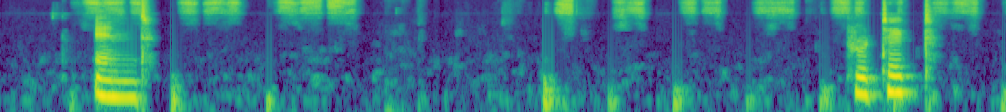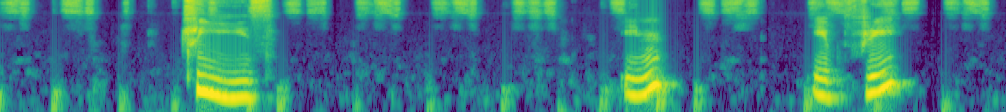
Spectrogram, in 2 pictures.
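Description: A woman speaks slowly and clearly, dictating in short phrases.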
